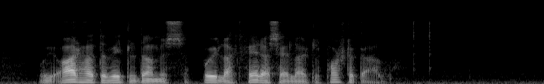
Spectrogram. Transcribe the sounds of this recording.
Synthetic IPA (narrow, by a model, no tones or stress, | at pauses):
ujʔɑːɾɦœt̪əʋiːt̪ʰl̩d̪œməsb̥ujlakt̪feːɾaseːlaɾt̪ʰɪlpʰɔʂʈ̪ʊɡa̰l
